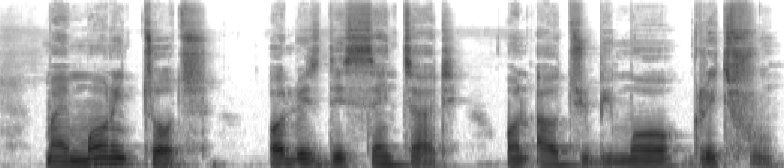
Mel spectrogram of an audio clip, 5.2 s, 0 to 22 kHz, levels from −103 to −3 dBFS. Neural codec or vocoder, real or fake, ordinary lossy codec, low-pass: none; real; none; none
